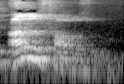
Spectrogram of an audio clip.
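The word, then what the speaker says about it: الفوز: the next word is al-fawzu, even though we are not pronouncing al when combined, but actual word is al-fawzu.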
